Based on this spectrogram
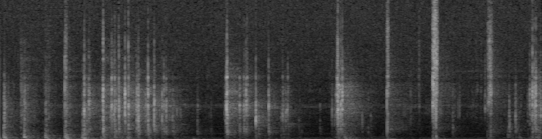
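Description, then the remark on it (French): A front door being opened by someone feeling his way in the dark: a flurry of sharp clicks and knocks from the latch and handle, irregular and fairly loud, followed by a few separate thunks and quieter pauses, with no voices. “Ouvre la porte d'entrée.”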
